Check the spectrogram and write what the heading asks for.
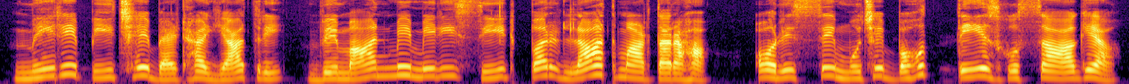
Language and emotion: Hindi, angry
